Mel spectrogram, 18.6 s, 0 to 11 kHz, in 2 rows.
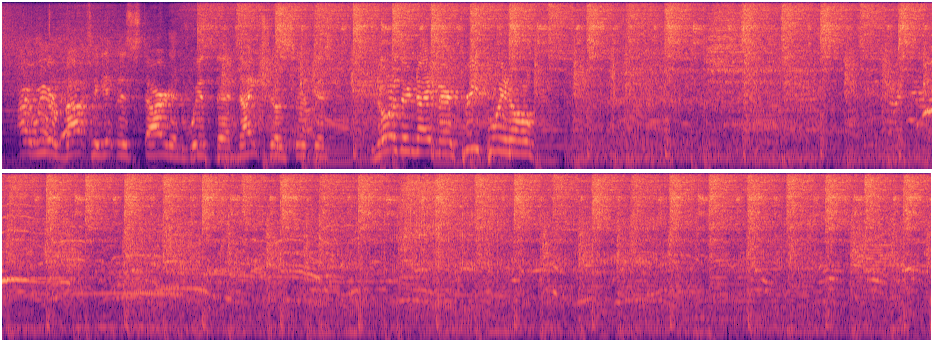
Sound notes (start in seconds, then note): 5.4 rock music playing; 8.9 crowd cheering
